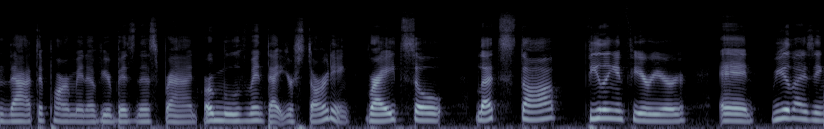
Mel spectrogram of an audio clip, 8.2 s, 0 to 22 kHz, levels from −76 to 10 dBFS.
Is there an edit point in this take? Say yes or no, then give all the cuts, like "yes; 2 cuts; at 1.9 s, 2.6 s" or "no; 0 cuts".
yes; 3 cuts; at 2.0 s, 3.6 s, 5.8 s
